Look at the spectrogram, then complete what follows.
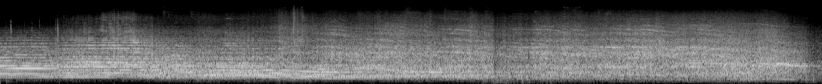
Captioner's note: train noise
